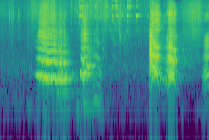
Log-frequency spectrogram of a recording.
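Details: Pet dog in a backyard barking at a wheelbarrow: one loud, rough bark with a falling tail, then a pause and two quick sharp barks close together, and a softer final yelp.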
